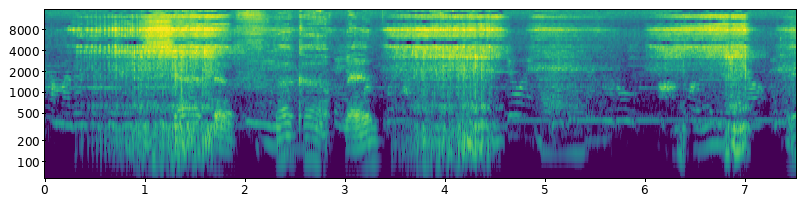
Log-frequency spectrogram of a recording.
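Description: Loud, rough, rattling snores on each breath, about three cycles in the clip, with faint room talk: snoring.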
